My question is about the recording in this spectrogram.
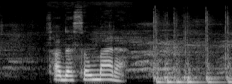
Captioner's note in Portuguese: narração infantil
